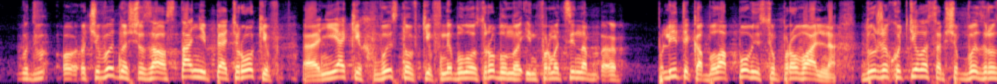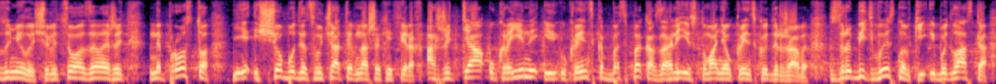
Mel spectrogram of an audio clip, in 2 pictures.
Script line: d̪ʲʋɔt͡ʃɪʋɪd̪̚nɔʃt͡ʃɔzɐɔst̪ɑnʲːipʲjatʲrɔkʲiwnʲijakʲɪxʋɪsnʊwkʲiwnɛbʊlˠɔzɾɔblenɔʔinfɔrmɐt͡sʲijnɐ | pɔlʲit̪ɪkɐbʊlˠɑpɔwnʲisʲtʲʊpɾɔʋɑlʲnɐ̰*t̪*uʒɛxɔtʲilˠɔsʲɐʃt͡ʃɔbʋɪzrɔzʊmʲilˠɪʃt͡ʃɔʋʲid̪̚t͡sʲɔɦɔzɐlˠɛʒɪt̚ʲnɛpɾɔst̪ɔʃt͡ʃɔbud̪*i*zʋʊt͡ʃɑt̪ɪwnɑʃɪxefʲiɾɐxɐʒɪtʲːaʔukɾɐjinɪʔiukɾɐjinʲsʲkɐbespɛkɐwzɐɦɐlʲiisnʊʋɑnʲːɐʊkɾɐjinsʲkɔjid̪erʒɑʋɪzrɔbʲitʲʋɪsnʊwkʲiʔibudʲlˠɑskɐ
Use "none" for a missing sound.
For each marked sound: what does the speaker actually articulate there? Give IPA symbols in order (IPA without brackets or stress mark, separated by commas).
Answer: d̪, ɛ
